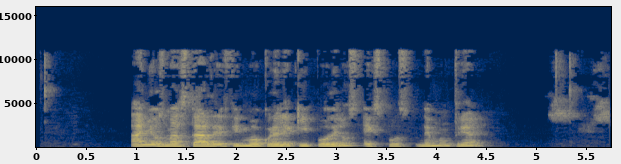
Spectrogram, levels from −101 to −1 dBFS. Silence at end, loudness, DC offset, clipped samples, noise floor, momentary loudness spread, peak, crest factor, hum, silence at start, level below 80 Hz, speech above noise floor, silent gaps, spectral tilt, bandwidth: 0 s; -23 LUFS; under 0.1%; under 0.1%; -81 dBFS; 20 LU; -4 dBFS; 20 dB; none; 0.1 s; -66 dBFS; 59 dB; none; -5 dB/octave; 11.5 kHz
